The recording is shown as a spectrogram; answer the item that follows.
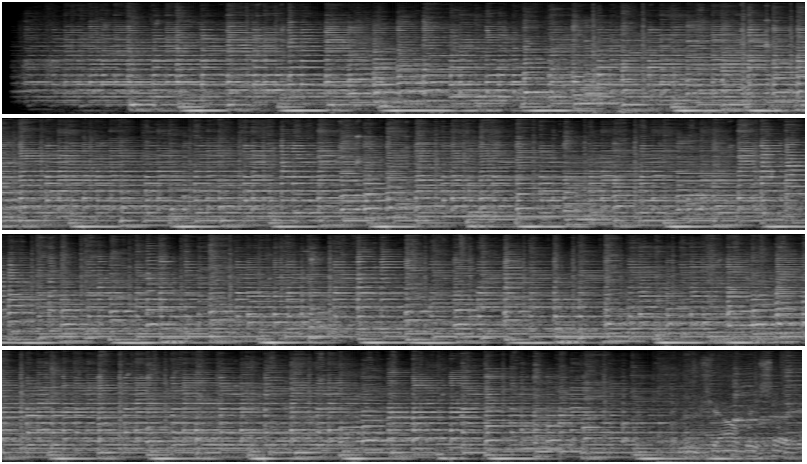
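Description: A bluegrass instrumental led by fast banjo picking, with guitar and a steady bass line underneath. It starts within the first second.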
